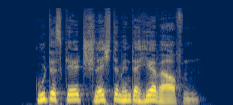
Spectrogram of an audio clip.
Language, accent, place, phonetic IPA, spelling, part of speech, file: German, Germany, Berlin, [ˈɡuːtəs ˈɡɛlt ˈʃlɛçtm̩ hɪntɐˈheːɐ̯ˌvɛʁfn̩], gutes Geld schlechtem hinterherwerfen, verb, De-gutes Geld schlechtem hinterherwerfen.ogg
- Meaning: to throw good money after bad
